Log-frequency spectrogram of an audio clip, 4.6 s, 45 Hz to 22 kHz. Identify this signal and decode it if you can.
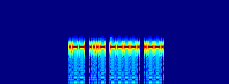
Morse code, heard as a keyed tone, about 34 wpm, 700 Hz. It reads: WV9P
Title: USA Call Signs - 4 Characters - 35wpm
